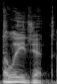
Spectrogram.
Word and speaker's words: Allegiant: How do you say that? Allegiant. – Allegiant. – Allegiant. Airlines. Like the stadium, yeah.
